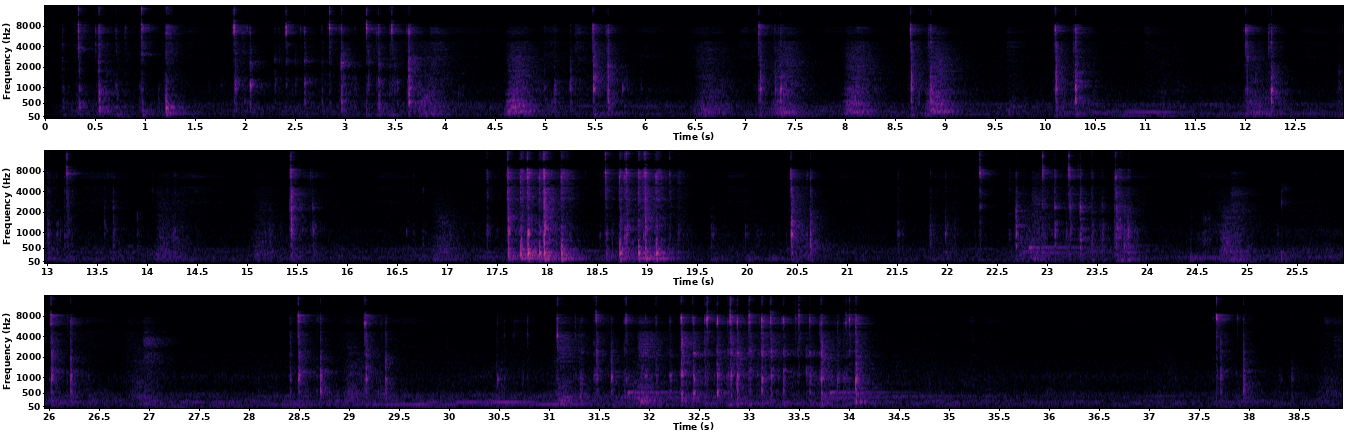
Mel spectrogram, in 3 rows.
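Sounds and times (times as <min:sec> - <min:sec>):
mechanical keyboard clicks: 0:00.2 - 0:03.8, 0:05.0 - 0:05.9, 0:10.1 - 0:10.5, 0:17.4 - 0:19.4, 0:20.4 - 0:20.8, 0:21.8 - 0:24.0, 0:26.0 - 0:26.4, 0:28.4 - 0:29.5, 0:30.4 - 0:34.4, 0:37.6 - 0:38.5.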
